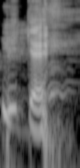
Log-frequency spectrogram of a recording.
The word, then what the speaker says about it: Piqué: I'm like, I packed this guy named Pick. His card's blue. And then like, you idiot. – That's Gerard Piqué.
